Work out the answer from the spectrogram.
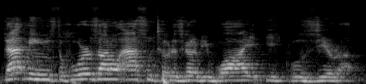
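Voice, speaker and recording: A math teacher with a mid-range, fairly bright voice speaks a little fast in an echoey room, with a little hiss or hum audible. She goes through practice problems instructionally, dictating notation bit by bit and often repeating key phrases for emphasis.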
